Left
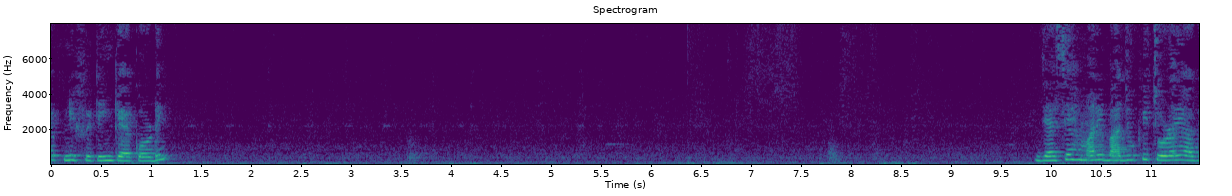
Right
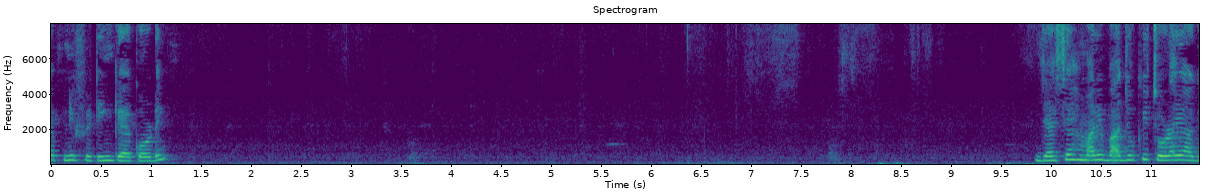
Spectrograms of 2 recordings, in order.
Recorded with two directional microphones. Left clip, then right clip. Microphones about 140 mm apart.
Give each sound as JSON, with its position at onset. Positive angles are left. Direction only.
{"t": 0.1, "sound": "speech", "side_deg": -50}
{"t": 9.8, "sound": "a woman's voice", "side_deg": -60}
